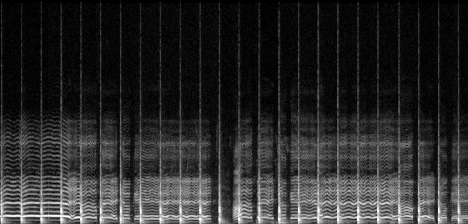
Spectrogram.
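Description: Background music: a melody of long, wavering held notes over a steady drum beat of about three strokes a second.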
